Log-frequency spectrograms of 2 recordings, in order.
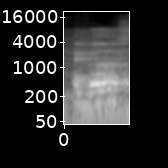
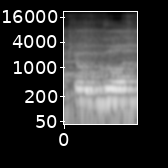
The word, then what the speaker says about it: Teguh: So you can Teguh. So kan biasanya tamu tuh beda pronounce-nya gitu. Biasanya bilang too good, too good. My name is Teguh ya, but not too good gitu.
